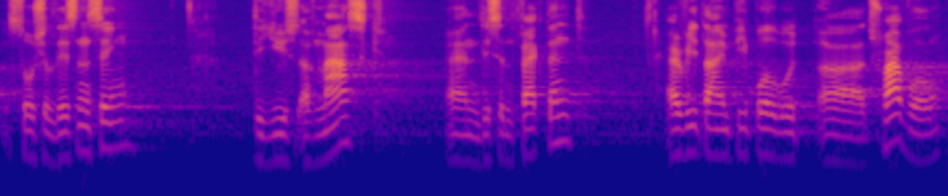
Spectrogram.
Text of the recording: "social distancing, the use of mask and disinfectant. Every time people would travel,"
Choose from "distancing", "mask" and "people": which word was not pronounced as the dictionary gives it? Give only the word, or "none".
none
